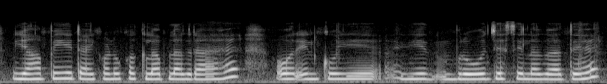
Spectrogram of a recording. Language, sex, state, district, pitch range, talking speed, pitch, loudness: Hindi, female, Uttar Pradesh, Lalitpur, 245-255 Hz, 150 wpm, 250 Hz, -14 LUFS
